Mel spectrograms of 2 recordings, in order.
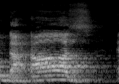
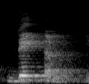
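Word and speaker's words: data: इसका सिंगुलर होता है डेटम, यानी आंकड़े, आंकड़ा, और डाटा या आंकड़े मतलब डेटा। दोनों प्रोनाउंसिएशन है। ब्रिटिश प्रोनाउंसिएशन इसका डेटा है, अमेरिकन प्रोनाउंसिएशन इसका डाटा है।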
